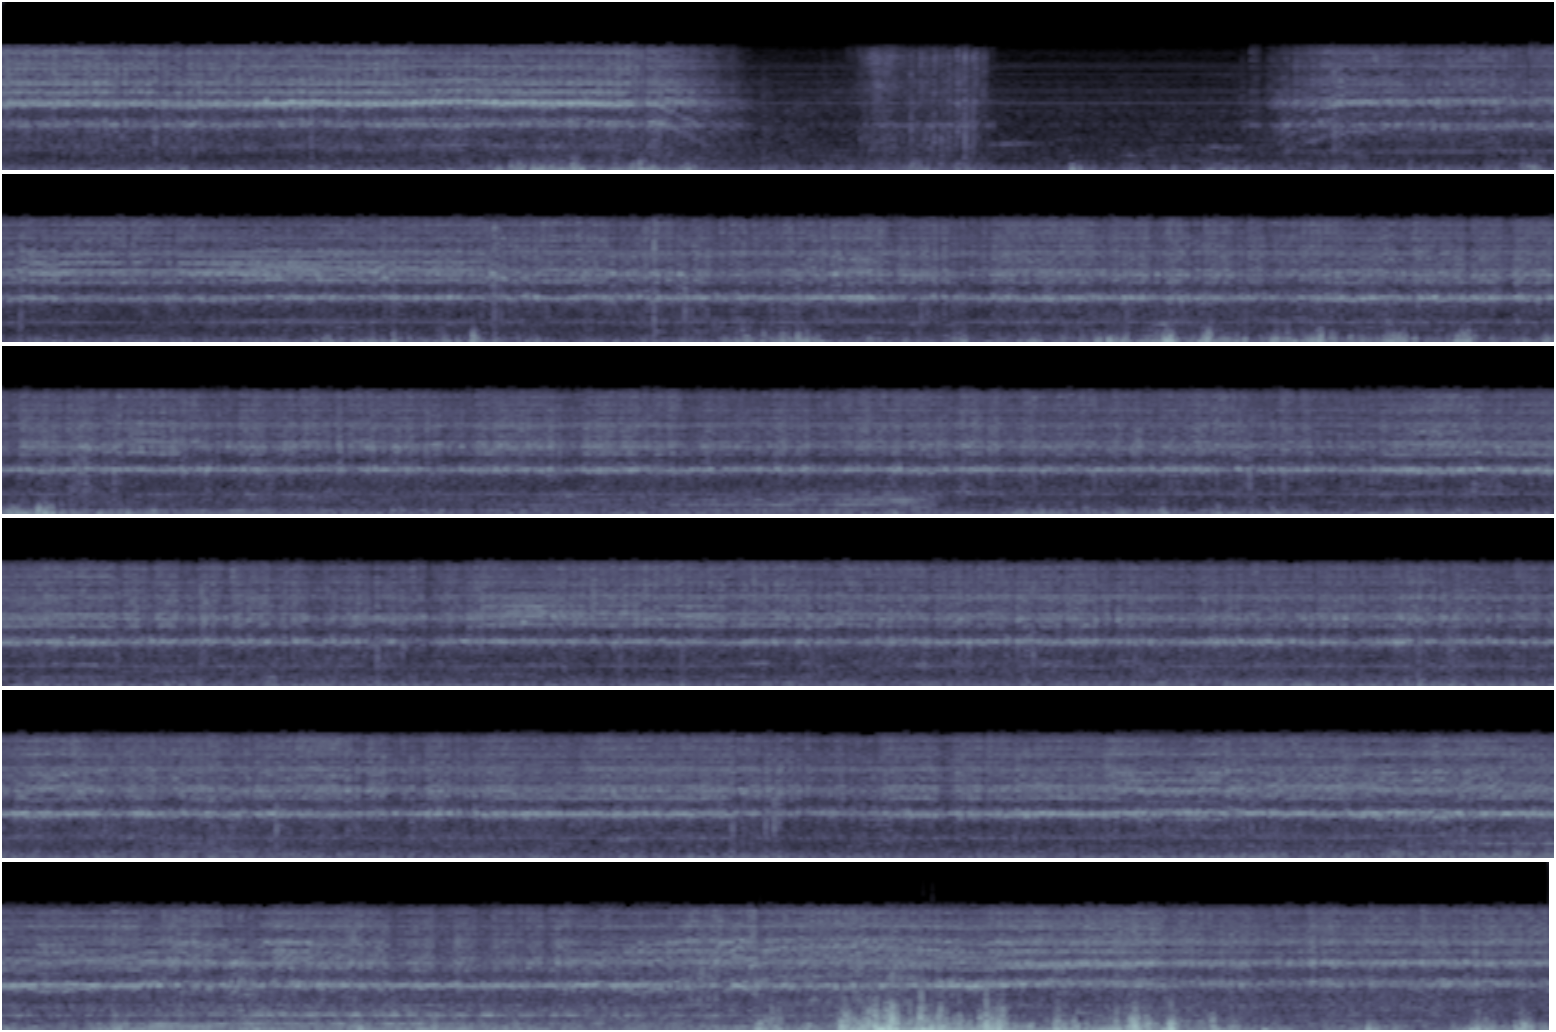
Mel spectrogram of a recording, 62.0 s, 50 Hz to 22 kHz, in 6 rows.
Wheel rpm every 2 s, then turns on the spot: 160, 160, 40, 10, 80, 140, 140, 140, 140, 140, 140, 140, 140, 140, 140, 140, 140, 140, 140, 140, 140, 140, 140, 140, 140, 140, 140, 140, 160, 160, 160.
6-8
